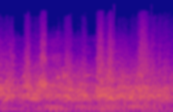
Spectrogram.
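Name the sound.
dogs barking and whimpering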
